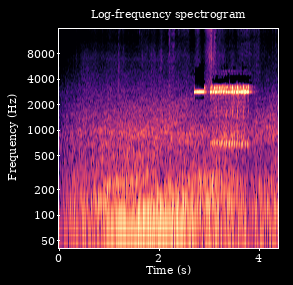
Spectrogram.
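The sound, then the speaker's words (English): A Washington DC Metro bus fare box beep for a $2 fare payment: one short high electronic chirp followed by a longer, steady, shrill tone lasting under a second, sounding over a constant low engine rumble. No one speaks. “that sound of a $2 bus fare payment will cease to exist come July 2023”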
